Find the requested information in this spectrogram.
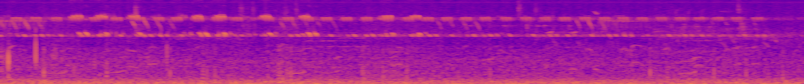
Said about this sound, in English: We're in a meadow here in the south end of Beverly Swamp. Lots of crickets here too.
